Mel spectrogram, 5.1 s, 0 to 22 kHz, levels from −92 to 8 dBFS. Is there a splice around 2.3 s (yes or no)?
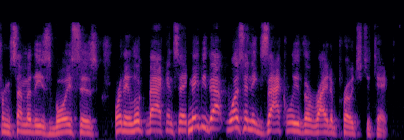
yes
